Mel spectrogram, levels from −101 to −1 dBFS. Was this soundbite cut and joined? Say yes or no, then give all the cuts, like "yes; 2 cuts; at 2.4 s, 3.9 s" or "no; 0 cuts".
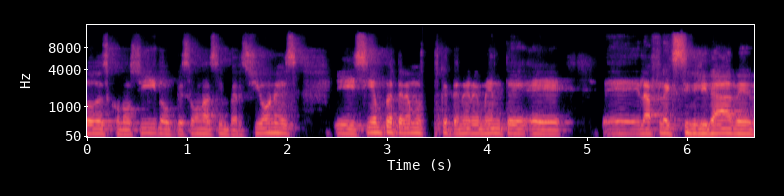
no; 0 cuts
